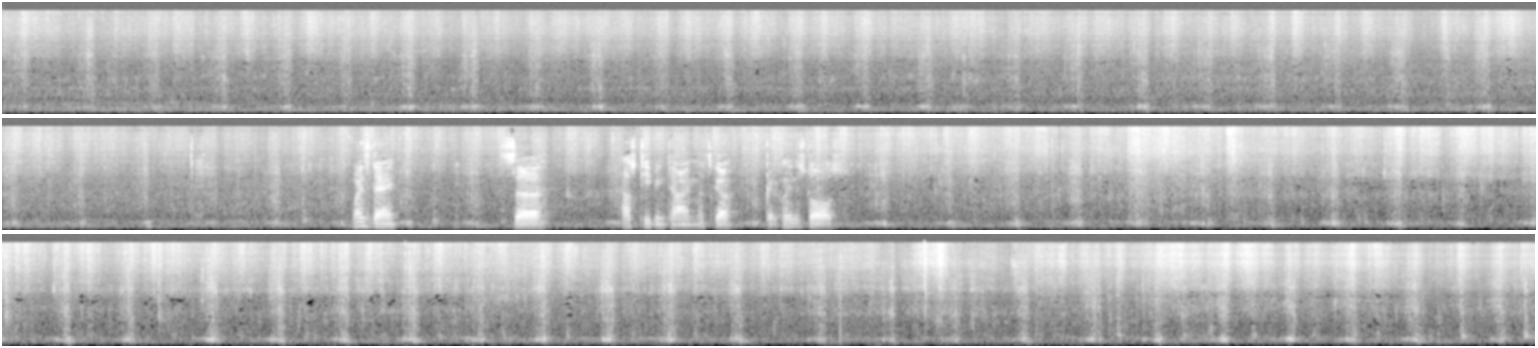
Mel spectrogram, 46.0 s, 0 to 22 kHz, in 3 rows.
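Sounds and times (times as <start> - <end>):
horse munching hay: 0.0 - 46.0.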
